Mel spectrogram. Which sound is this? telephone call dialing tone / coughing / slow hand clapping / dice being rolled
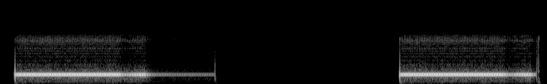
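telephone call dialing tone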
